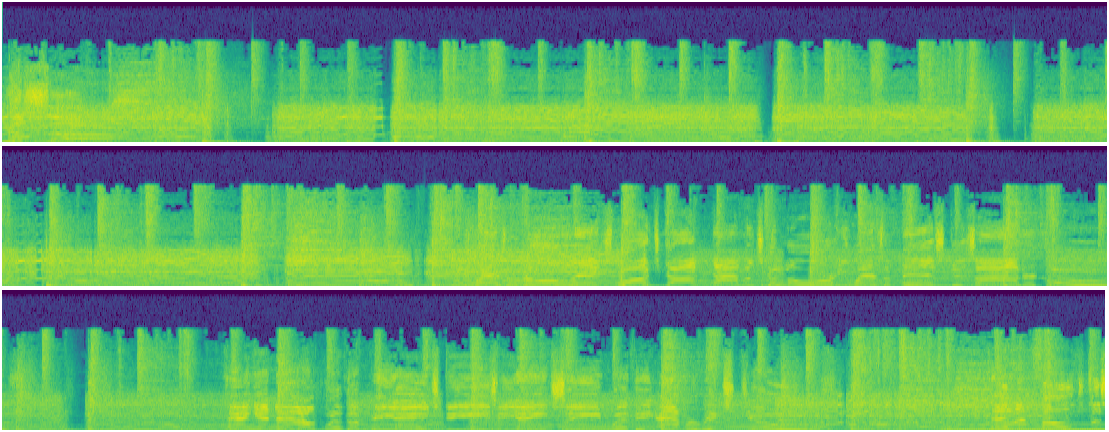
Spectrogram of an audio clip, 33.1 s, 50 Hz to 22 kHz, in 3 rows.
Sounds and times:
Music: 0.0s - 33.1s.

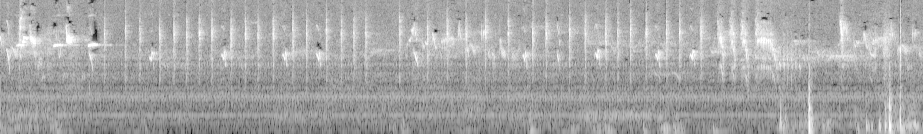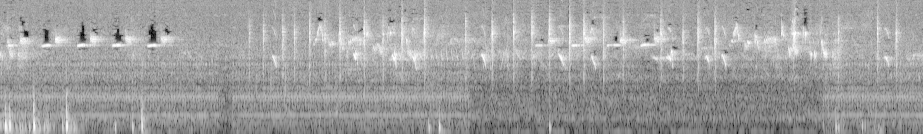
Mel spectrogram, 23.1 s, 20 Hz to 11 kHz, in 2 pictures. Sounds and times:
Chirp, tweet: 0.0s - 23.0s
Outside, rural or natural: 0.0s - 23.0s.

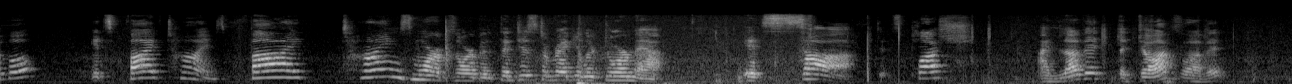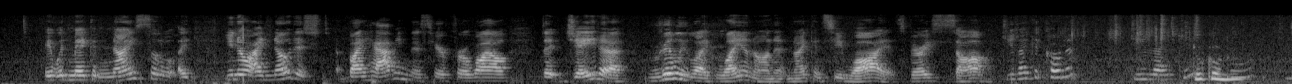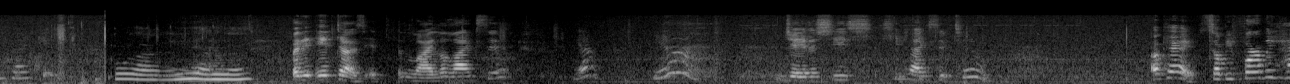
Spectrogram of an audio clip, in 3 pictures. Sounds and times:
Speech: 0.0s - 6.7s, 7.4s - 9.8s, 10.4s - 12.3s, 13.4s - 31.0s, 31.6s - 31.8s, 33.6s - 35.8s, 37.4s - 38.7s.

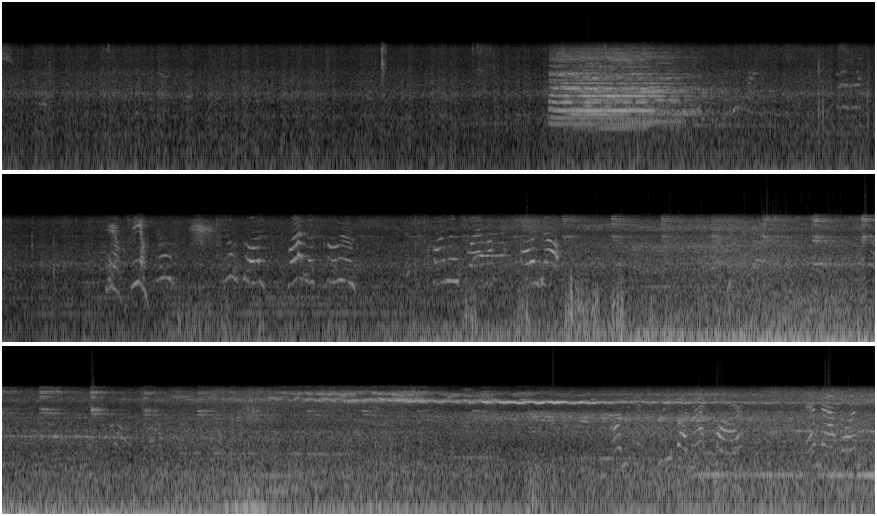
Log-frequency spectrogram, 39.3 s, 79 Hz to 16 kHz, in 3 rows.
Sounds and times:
Train: 0.0s - 39.2s.

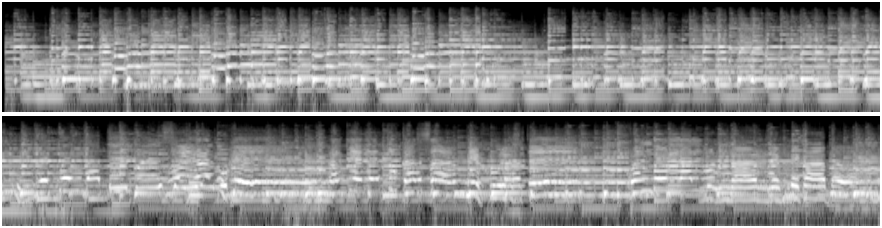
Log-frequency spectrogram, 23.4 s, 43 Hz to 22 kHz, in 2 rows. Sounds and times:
Mandolin: 0.1s - 23.4s.

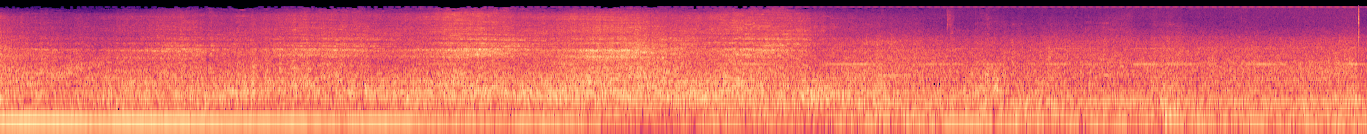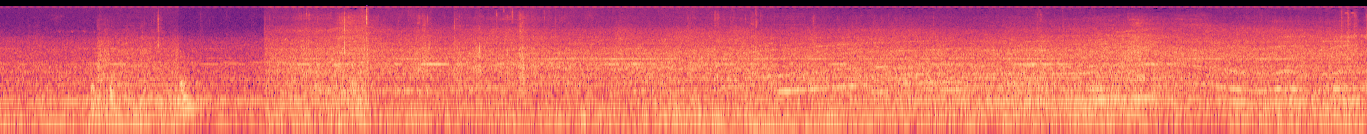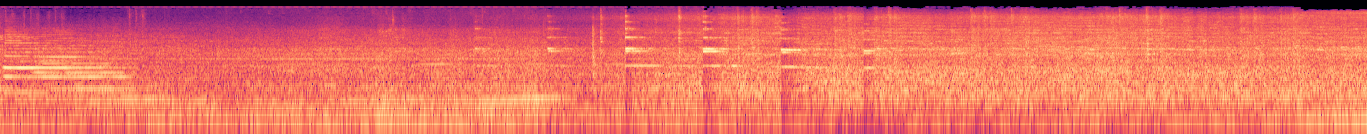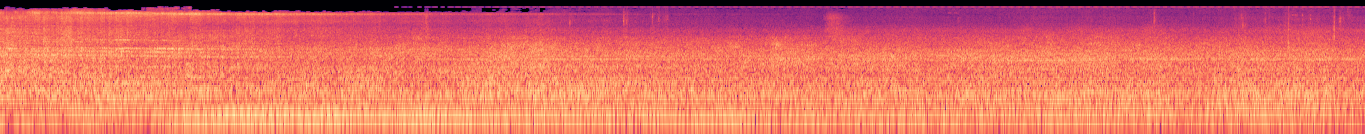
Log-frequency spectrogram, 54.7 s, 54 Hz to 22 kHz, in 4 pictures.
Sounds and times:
Railroad car, train wagon: 0.0s - 54.6s
Train: 0.0s - 54.6s.

